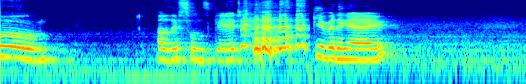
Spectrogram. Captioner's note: laughing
